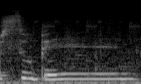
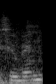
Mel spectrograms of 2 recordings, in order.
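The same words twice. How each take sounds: First: The name is said in an exaggerated, drawn-out way. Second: The name is said plainly, without exaggeration. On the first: "I say it like that when I'm exaggerating it" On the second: "I just say Subin"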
